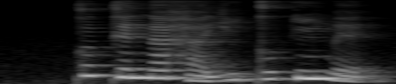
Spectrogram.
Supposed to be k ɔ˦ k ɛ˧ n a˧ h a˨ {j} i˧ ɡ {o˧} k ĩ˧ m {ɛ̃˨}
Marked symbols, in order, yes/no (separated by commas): yes, yes, no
